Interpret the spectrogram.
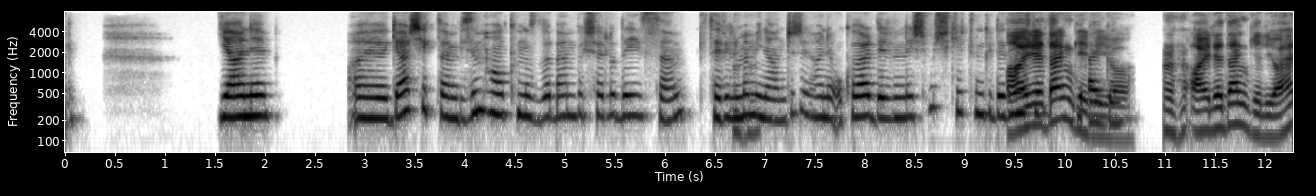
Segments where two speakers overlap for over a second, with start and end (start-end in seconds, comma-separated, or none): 9.4-10.8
